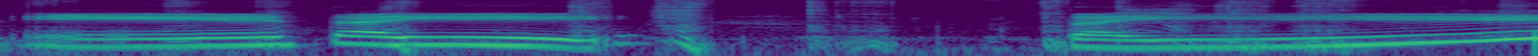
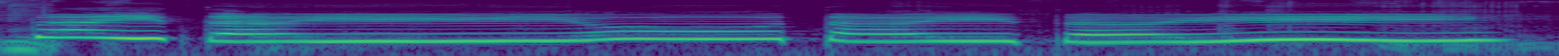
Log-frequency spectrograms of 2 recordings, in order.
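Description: First: Very slow, low, soft stretched calling of the name; playful low drawn-out call to the little one. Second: Very slow, high singsong calling of the name; playful high stretched call to the little one; drawn-out high call. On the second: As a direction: sing the name up high and slow to tease the baby. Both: Acted.

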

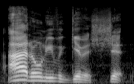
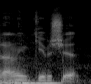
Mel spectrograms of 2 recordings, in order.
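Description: First: Loud, higher, emphatic repeat; pissed off. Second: Low, soft throwaway; fed-up aside. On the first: Player fed up with his goalie Rene, pissed off. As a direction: push it out louder in open irritation. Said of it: "I'm pissed off with Rene". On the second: Player swapping goalies says it to himself, dismissive. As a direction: toss it off quietly, resigned. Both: Real, not acted.

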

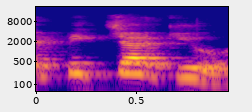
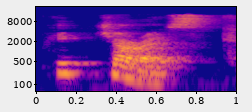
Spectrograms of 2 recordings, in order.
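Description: First: "পিকচার কিউ" ending in a separate "kyu"; common mispronunciation. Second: "পিকচারেস্ক" ending in "-esk"; correct pronunciation. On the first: Teacher quoting learners' mistake, mispronounced "পিকচার কিউ" with a "kyu" ending. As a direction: say "পিকচার কিউ" as picture plus the letter Q. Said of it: "এটার উচ্চারণটা অনেকে বলে". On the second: Teacher correcting learners, careful "পিকচারেস্ক" with an "-esk" ending. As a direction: say "পিকচারেস্ক" as pik-cha-RESK, carefully separated from lead-in. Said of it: "এটা উচ্চারণটা হচ্ছে". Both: Shown as a demonstration.

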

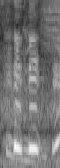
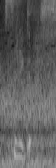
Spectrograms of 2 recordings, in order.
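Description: First: Disgusted. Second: Whispered, breathless disgust. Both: Real, not acted.

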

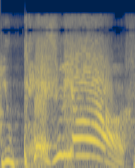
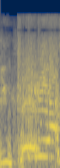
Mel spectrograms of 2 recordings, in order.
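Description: First: Angry shout. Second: Yelled harder, higher; louder angry shout. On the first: Repeated angry line. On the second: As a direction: bark it louder the second time. Repeated louder. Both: Real, not acted.

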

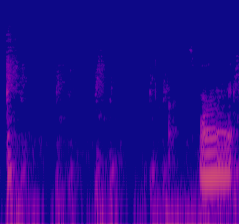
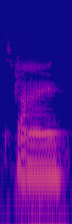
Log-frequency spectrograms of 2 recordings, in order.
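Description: First: A soft whispered echo. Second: Said in the usual way. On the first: Shown as a demonstration. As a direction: whisper it to yourself. Repeats the line whispered.

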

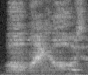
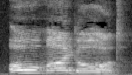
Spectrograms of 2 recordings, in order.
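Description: First: Breathless whisper of dismay; whispered oh my god. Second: Slow and louder, fed up; drawn-out exasperated oh my god. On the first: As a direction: whisper it, stunned. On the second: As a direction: stretch it out, exasperated. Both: Real, not acted. Reacting to the plot.

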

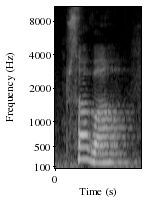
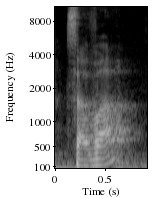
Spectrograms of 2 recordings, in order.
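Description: First: Ça va with a falling answer tune; ça va said as a reply. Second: Ça va with a rising question tune; ça va asked as a question. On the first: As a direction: state it, settling down. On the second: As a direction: ask it, voice going up. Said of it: "Atención solamente a la entonación". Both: Shown as a demonstration.

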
